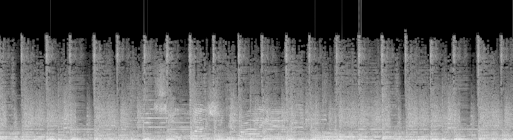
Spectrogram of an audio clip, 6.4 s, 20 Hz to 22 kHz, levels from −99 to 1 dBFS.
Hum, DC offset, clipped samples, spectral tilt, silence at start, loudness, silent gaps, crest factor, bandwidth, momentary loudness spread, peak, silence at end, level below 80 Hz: none; under 0.1%; under 0.1%; -4.5 dB/octave; 0 s; -13 LUFS; none; 12 dB; 17 kHz; 3 LU; 0 dBFS; 0 s; -18 dBFS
